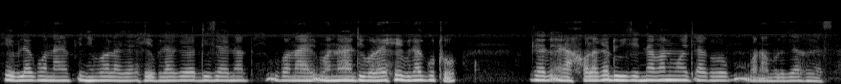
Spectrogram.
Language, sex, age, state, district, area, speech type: Assamese, female, 45-60, Assam, Majuli, urban, spontaneous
